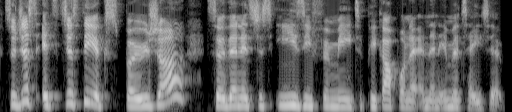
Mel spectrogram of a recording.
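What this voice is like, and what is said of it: Australian accent. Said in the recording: “with the Australian accent, well, that's my accent. That's what I've grown up around.”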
